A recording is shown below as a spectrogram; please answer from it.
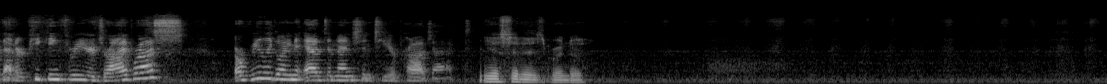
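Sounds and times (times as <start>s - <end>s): paintbrush scratchy strokes: 6.2s - 11.0s.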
